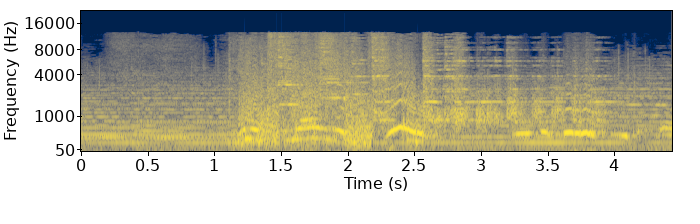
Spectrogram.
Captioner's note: dishes clatter; sobs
